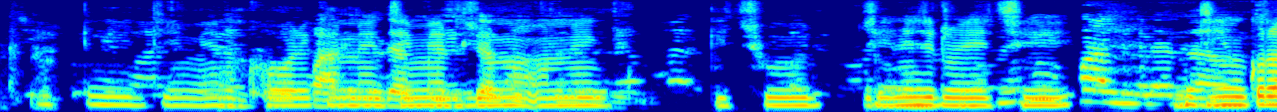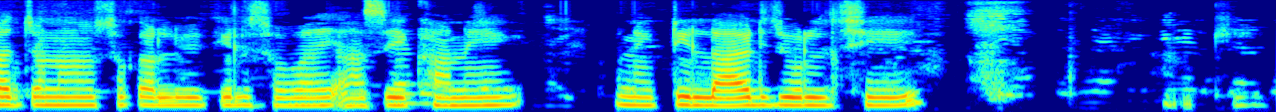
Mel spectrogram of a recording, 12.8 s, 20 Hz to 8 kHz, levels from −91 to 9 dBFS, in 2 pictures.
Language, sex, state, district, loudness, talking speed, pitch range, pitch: Bengali, female, West Bengal, Paschim Medinipur, -21 LUFS, 115 wpm, 205-225 Hz, 210 Hz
